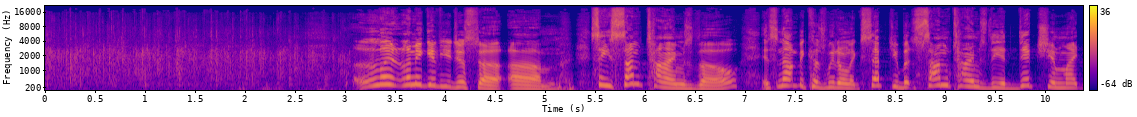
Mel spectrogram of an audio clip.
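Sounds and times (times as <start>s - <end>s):
audience clapping hands: 0.0s - 3.2s
speech: 3.1s - 10.3s.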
